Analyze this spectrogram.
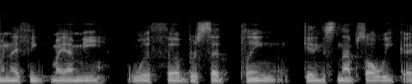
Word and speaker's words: Brissett: Oh, I'm sorry. This is Brissett. I forgot it's Brissett.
